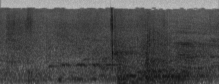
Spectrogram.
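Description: A heavy thump about a second in, followed by a deep rumble with a wordless voice-like cry over it, echoing in a large hall.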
